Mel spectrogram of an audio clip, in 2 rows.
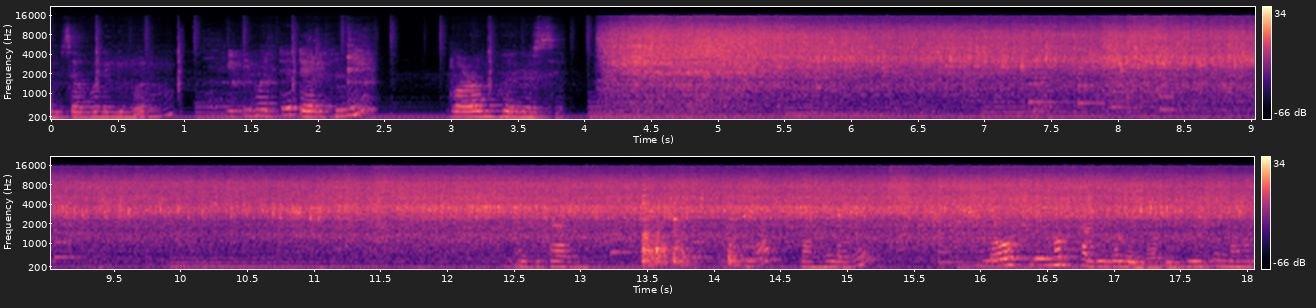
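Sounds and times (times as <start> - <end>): food sizzling in hot oil: 4.1 - 18.0.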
